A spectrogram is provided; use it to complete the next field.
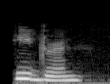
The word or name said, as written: hedron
